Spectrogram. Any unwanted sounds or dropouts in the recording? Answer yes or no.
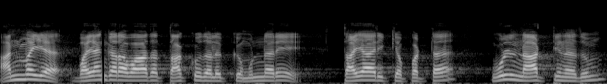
yes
